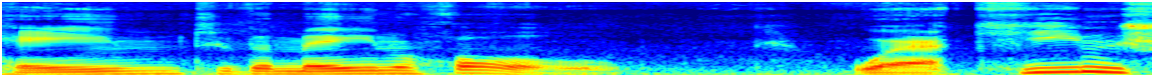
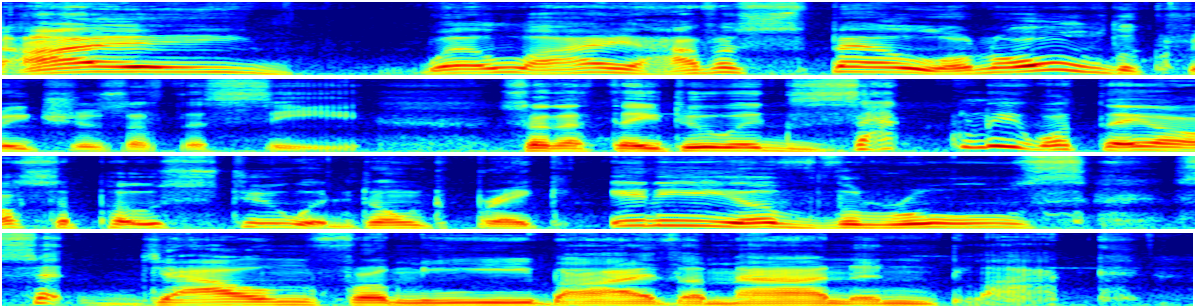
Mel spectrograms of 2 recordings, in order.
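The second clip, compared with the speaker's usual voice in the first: King Triton's voice; 6 semitones higher than usual. Acted.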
